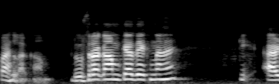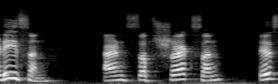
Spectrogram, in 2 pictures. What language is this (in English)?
Hindi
